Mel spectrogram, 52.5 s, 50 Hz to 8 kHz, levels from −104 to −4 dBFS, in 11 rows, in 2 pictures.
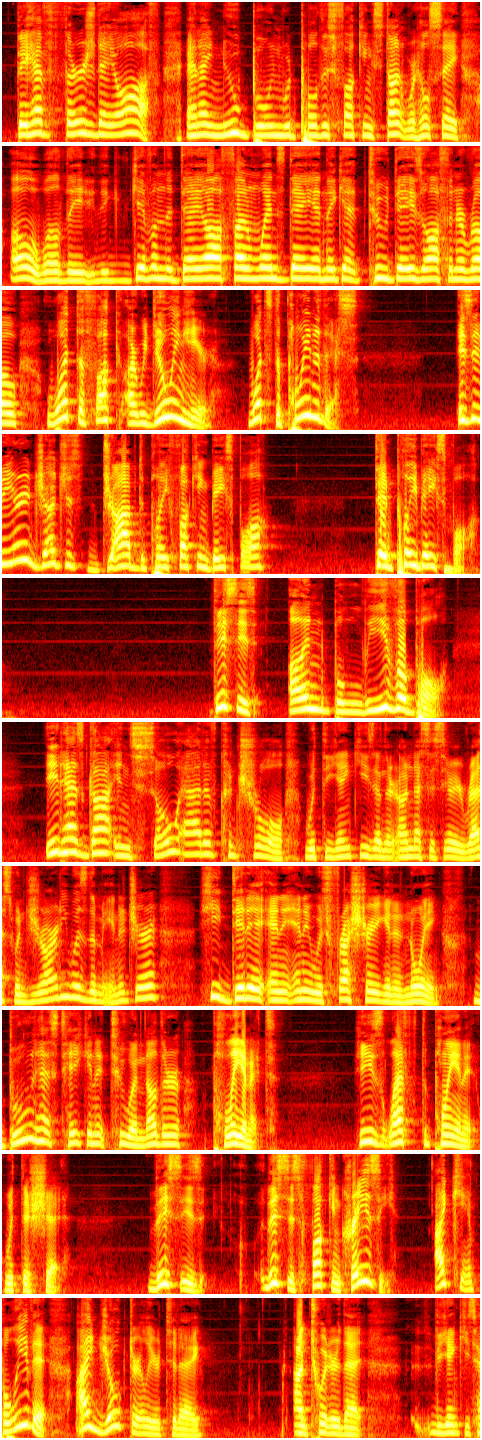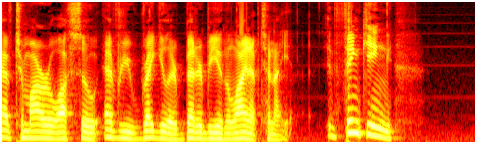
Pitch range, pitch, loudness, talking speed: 165-225 Hz, 200 Hz, -15 LUFS, 160 wpm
